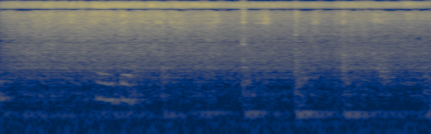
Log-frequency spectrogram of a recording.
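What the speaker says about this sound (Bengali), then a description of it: "কষাচ্ছিলাম মশলাপাতি দিয়ে" Spice paste with ground spices, salt and sugar is sautéed in very little oil, giving a close, steady sizzle with soft stirring scrapes against the pan.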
